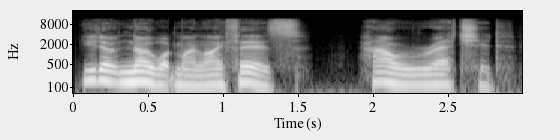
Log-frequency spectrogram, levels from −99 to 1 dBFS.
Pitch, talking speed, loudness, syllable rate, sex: 135 Hz, 160 wpm, -16 LUFS, 4.0 syllables/s, male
